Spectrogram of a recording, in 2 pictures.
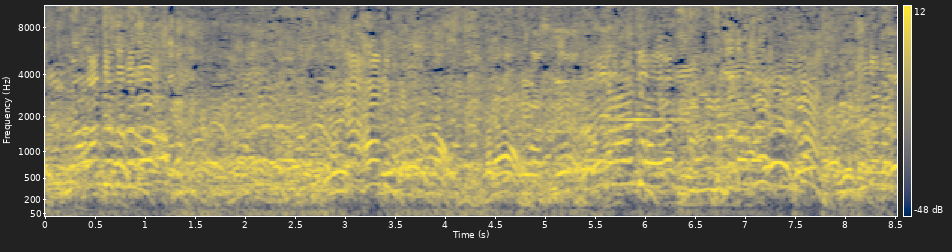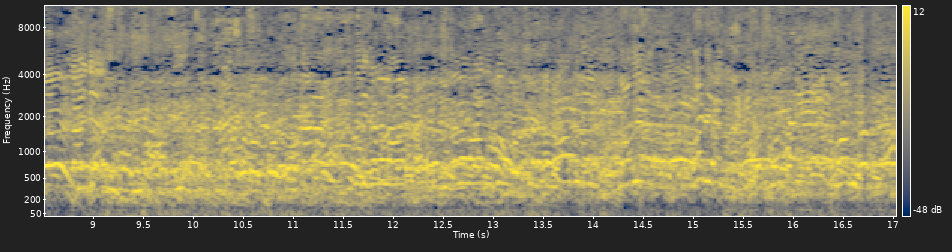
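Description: A crowd of men shout and argue over one another.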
